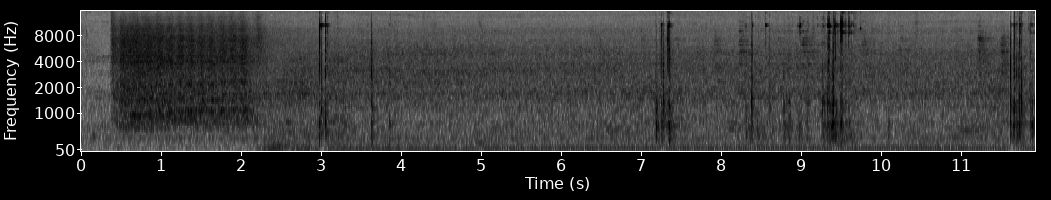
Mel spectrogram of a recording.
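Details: 2015 Nissan Patrol Platinum V8 cranks and settles into a rough lumpy idle; severe misfire from bad spark plugs on cylinders 1, 3, 5, 7, while plugs on 2, 4, 6, 8 are fine.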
